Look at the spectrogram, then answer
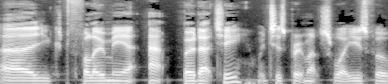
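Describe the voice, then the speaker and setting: A man speaks with an English accent and fairly even intonation. The sound is dry and close, with no echo. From England. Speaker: guest. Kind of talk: casual chat. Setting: remote call from UK.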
